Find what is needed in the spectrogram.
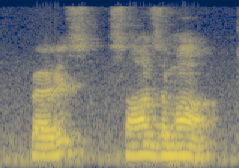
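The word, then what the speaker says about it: Paris Saint-Germain: ठीक है, और ये खेलते हैं पेरिस सां-जर्में, पीएसजी भी बोलते हैं, तो पेरिस सैन-जर्में, प्रोनाउंसिएशन फ्रेंच में ऐसे ही करते हैं ये लोग।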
